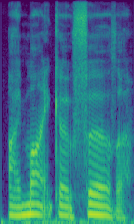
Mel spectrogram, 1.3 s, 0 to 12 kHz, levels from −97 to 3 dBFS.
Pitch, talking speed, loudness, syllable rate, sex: 135 Hz, 180 wpm, -15 LUFS, 4.3 syllables/s, male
